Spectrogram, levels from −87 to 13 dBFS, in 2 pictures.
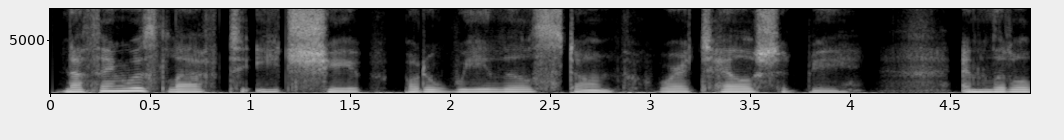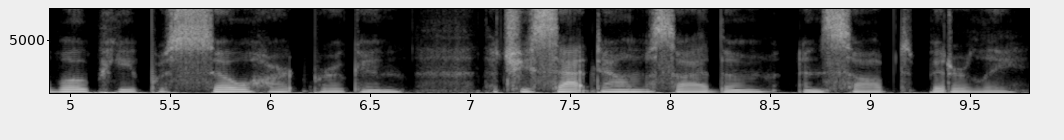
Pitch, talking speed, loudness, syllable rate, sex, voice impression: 170 Hz, 200 wpm, -21 LUFS, 5.1 syllables/s, female, feminine, adult-like, slightly dark, slightly intellectual, calm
